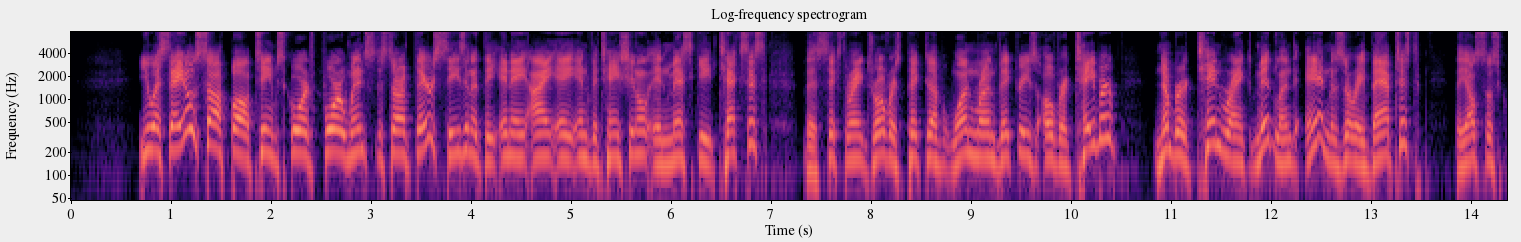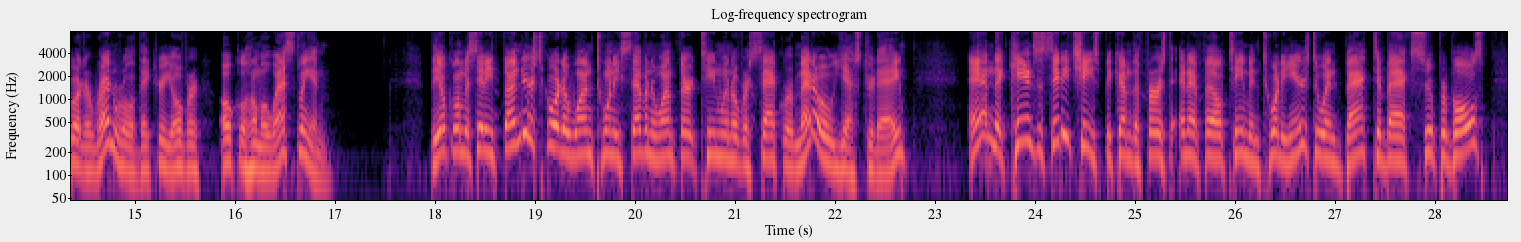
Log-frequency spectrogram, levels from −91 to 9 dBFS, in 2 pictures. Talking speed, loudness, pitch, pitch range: 165 wpm, -24 LUFS, 175 Hz, 155-195 Hz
